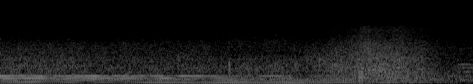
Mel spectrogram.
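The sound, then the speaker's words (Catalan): Ocean waves wash steadily onto the shore, with one wave swelling and breaking more loudly near the end, over a low, constant hum. There is no talking. “Mira així la impermanència de tot, com les onades, com el teu caminar per la sorra.”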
